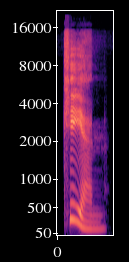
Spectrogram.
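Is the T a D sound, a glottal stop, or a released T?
glottal stop. The T is a glottal stop. "British natural ... We use the glottal stop"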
